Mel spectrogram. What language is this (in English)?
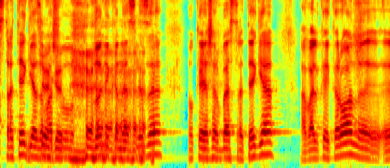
Hebrew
